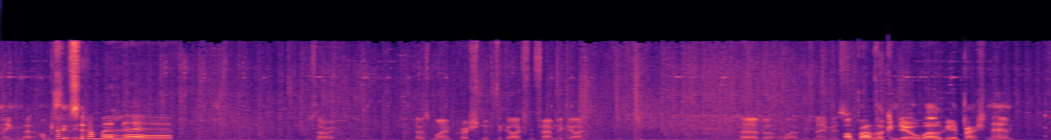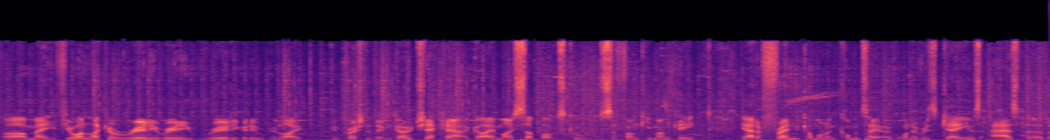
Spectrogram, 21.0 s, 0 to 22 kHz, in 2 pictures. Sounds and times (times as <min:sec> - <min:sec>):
Speech: 0:00.0 - 0:01.7, 0:03.1 - 0:03.4, 0:04.2 - 0:05.9, 0:07.4 - 0:21.0.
